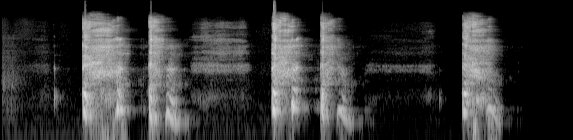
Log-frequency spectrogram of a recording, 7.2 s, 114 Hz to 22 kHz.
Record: {"three_cough_length": "7.2 s", "three_cough_amplitude": 32767, "three_cough_signal_mean_std_ratio": 0.36, "survey_phase": "beta (2021-08-13 to 2022-03-07)", "age": "18-44", "gender": "Female", "wearing_mask": "No", "symptom_none": true, "smoker_status": "Current smoker (e-cigarettes or vapes only)", "respiratory_condition_asthma": false, "respiratory_condition_other": false, "recruitment_source": "REACT", "submission_delay": "4 days", "covid_test_result": "Negative", "covid_test_method": "RT-qPCR"}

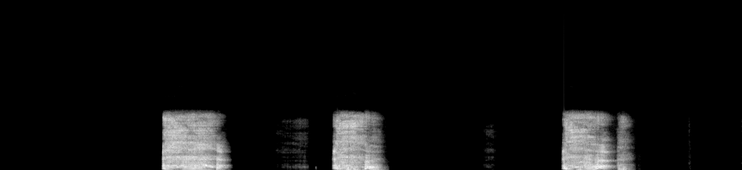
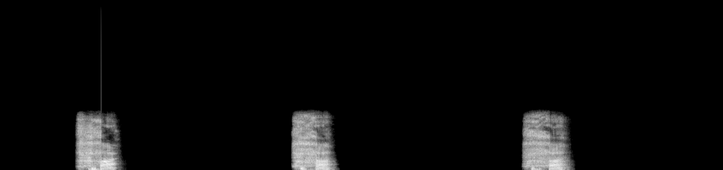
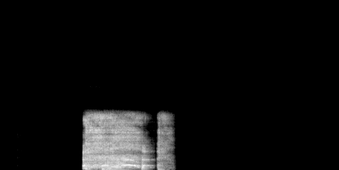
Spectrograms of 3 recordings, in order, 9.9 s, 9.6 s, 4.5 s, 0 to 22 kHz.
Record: {"three_cough_length": "9.9 s", "three_cough_amplitude": 32767, "three_cough_signal_mean_std_ratio": 0.38, "exhalation_length": "9.6 s", "exhalation_amplitude": 32768, "exhalation_signal_mean_std_ratio": 0.3, "cough_length": "4.5 s", "cough_amplitude": 30530, "cough_signal_mean_std_ratio": 0.38, "survey_phase": "beta (2021-08-13 to 2022-03-07)", "age": "65+", "gender": "Male", "wearing_mask": "No", "symptom_cough_any": true, "symptom_runny_or_blocked_nose": true, "symptom_headache": true, "symptom_onset": "5 days", "smoker_status": "Ex-smoker", "respiratory_condition_asthma": false, "respiratory_condition_other": false, "recruitment_source": "Test and Trace", "submission_delay": "1 day", "covid_test_result": "Positive", "covid_test_method": "RT-qPCR", "covid_ct_value": 13.8, "covid_ct_gene": "ORF1ab gene", "covid_ct_mean": 14.0, "covid_viral_load": "25000000 copies/ml", "covid_viral_load_category": "High viral load (>1M copies/ml)"}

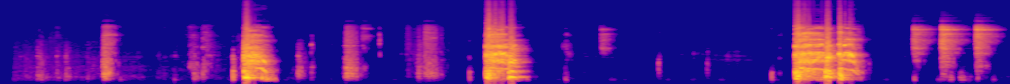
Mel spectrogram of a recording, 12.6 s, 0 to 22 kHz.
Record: {"three_cough_length": "12.6 s", "three_cough_amplitude": 32768, "three_cough_signal_mean_std_ratio": 0.31, "survey_phase": "beta (2021-08-13 to 2022-03-07)", "age": "45-64", "gender": "Male", "wearing_mask": "No", "symptom_none": true, "smoker_status": "Ex-smoker", "respiratory_condition_asthma": false, "respiratory_condition_other": false, "recruitment_source": "REACT", "submission_delay": "4 days", "covid_test_result": "Negative", "covid_test_method": "RT-qPCR", "influenza_a_test_result": "Negative", "influenza_b_test_result": "Negative"}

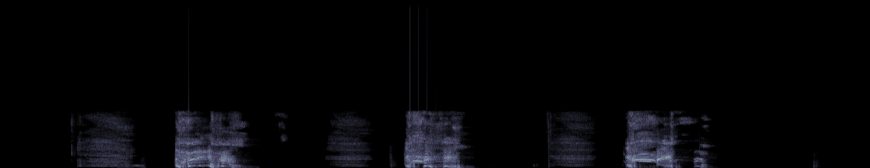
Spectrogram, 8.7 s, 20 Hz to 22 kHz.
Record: {"three_cough_length": "8.7 s", "three_cough_amplitude": 32767, "three_cough_signal_mean_std_ratio": 0.38, "survey_phase": "beta (2021-08-13 to 2022-03-07)", "age": "45-64", "gender": "Male", "wearing_mask": "No", "symptom_none": true, "smoker_status": "Current smoker (11 or more cigarettes per day)", "respiratory_condition_asthma": false, "respiratory_condition_other": false, "recruitment_source": "REACT", "submission_delay": "0 days", "covid_test_result": "Negative", "covid_test_method": "RT-qPCR"}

